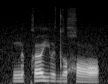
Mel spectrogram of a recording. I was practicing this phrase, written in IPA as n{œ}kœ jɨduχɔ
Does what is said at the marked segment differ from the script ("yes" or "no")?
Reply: yes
